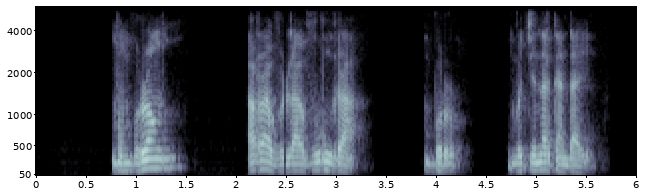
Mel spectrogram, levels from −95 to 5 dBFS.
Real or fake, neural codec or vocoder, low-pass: fake; codec, 16 kHz, 8 kbps, FunCodec, trained on Chinese and English, 25 frames a second; 5.4 kHz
